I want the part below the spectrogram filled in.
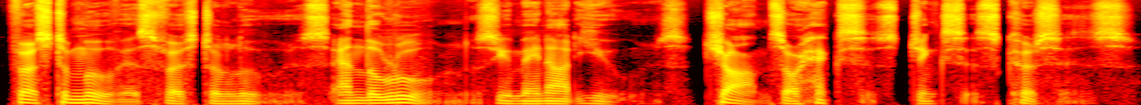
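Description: A man voicing a very old male wizard with a deep, resonant voice in an audiobook, speaking in a slow, low, rhythmic chant. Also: darkish tone, no echo, clean studio sound, heavily acted. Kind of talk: audiobook character voice.

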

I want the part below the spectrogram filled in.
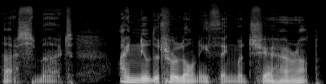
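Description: A man narrates a story in a low voice that rises and falls a great deal. His reading is wry and expressive, and the recording is dry and close-miked. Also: normal speed, creaky, dry recording. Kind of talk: audiobook reading of fan fiction.

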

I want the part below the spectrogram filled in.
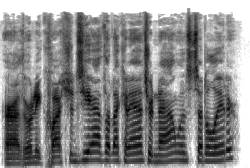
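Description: A man's voice: high voice, animated, rapid-fire, fairly bright tone, dry recording, clean studio sound, voice pushed up. A man voicing a cheerful, boyish young male engineer who talks in an upbeat, earnest way.

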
